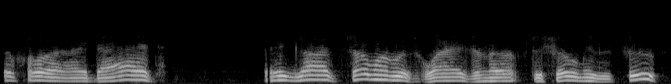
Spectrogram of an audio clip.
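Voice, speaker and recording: An actor playing a grateful ranch owner in an old radio drama, speaking slowly and earnestly. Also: male voice, on the high side, husky, no echo. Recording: tinny lo-fi old radio broadcast.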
